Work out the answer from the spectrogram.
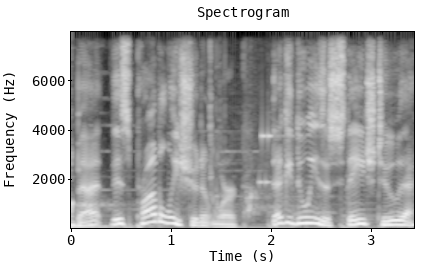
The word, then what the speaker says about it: Decidueye: And its name is Decadooi. Now, my chat thinks I can't pronounce its name right. They call it the Sigui, and they're probably right.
